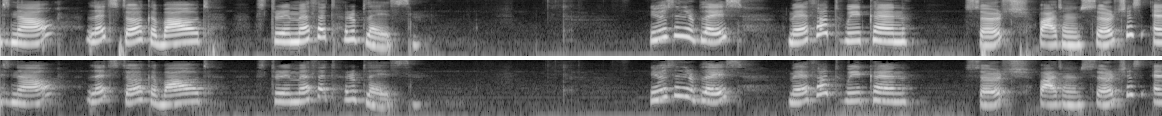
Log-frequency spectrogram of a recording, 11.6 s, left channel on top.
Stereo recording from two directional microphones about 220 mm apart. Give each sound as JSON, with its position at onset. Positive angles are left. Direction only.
{"t": 0.0, "sound": "speech", "side_deg": 45}
{"t": 6.4, "sound": "a woman's voice", "side_deg": 30}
